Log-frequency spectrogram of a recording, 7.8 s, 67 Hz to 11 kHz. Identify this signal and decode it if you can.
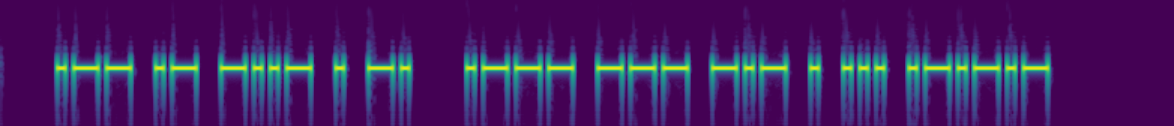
Morse code, heard as a keyed tone, about 22 wpm, 700 Hz. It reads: WAXEN JOKES.
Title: Pangram Challenge v2 - 22wpm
